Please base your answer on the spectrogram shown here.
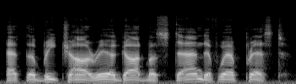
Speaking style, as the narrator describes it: said Aemer

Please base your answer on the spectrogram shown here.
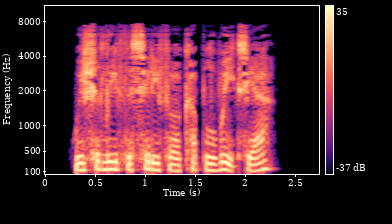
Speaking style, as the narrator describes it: She tries to keep her voice calm, but the fear is there

